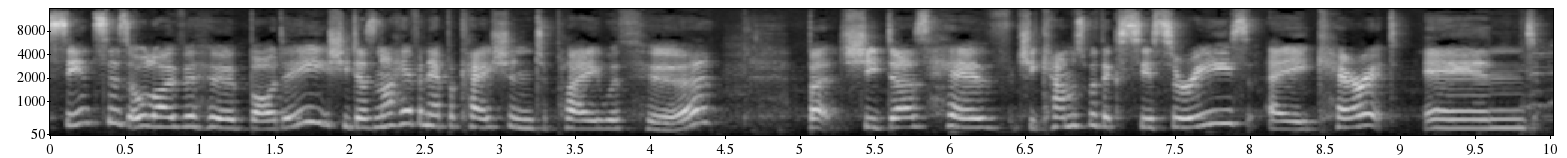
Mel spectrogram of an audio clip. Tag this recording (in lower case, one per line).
speech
